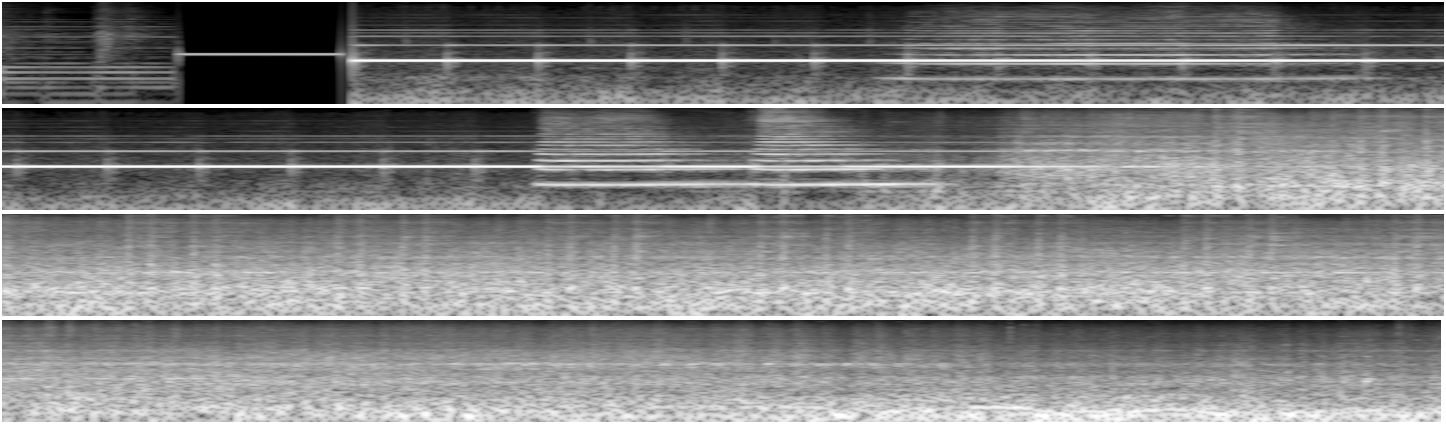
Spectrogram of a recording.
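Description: An electric commuter train's horn sounds two chord-like blasts over a loud, steady high tone that holds for about ten seconds. Then a KRL electric commuter train runs close by, its wheels rumbling and clattering over the rail joints.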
